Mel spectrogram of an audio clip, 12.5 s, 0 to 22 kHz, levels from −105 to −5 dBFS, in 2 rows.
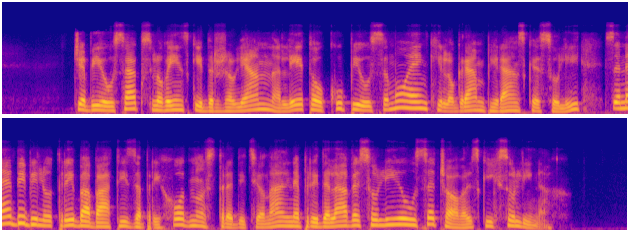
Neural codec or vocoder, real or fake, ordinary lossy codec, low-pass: codec, 16 kHz, 4 kbps, X-Codec, HuBERT features, trained on general audio; fake; Opus, 32 kbps; 7.2 kHz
